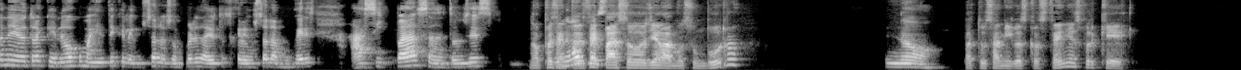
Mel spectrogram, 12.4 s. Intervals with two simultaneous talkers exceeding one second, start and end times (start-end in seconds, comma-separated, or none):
none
